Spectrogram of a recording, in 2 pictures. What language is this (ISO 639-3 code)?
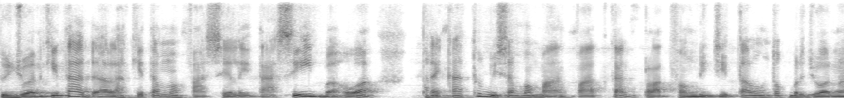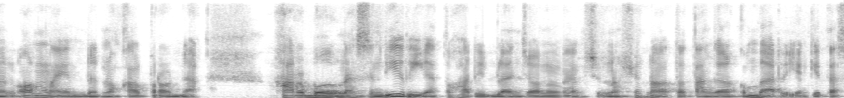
ind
